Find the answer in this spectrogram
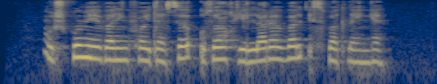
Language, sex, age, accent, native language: Uzbek, female, 12-17, Toshkent viloyati, Uzbek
